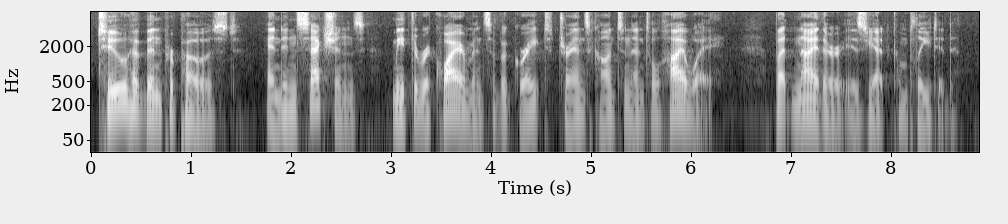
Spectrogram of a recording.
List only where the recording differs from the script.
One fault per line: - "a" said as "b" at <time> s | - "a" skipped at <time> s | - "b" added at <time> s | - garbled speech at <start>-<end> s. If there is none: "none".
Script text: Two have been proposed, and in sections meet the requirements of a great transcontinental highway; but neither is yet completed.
none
